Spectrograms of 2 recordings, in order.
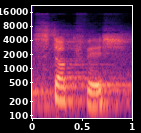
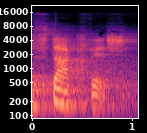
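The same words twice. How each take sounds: First: "stuck fish" said slowly with a short u vowel; drawn-out Nigerian "stuck fish"; Nigerian pronunciation. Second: "stock fish" with the open American o vowel; plain American "stock fish"; American pronunciation. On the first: Naming the chewy fish as her family does, Nigerian way. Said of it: "instead of stock fish". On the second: Giving the American name for comparison, plain American way. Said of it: "stuck fish instead of". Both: Shown as a demonstration.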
